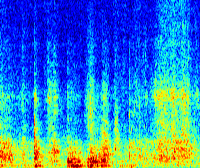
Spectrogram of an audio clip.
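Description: Paper on a backing sheet being slid and turned on a tabletop: a faint rubbing scrape with a few small taps.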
